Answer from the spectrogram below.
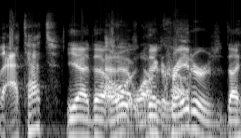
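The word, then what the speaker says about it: AT-AT: I think it's supposed to be pronounced atat. Yeah. Well, you can go. It's called Atat.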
